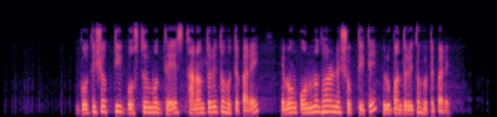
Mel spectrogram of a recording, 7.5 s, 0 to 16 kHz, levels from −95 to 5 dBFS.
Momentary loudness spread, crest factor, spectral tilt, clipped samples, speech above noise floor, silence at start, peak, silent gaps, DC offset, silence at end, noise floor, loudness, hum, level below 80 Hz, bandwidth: 5 LU; 18 dB; -6 dB/octave; under 0.1%; 51 dB; 1.15 s; -2 dBFS; none; under 0.1%; 0.75 s; -70 dBFS; -19 LUFS; none; -56 dBFS; 7.6 kHz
